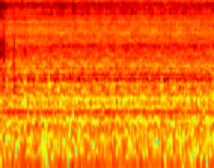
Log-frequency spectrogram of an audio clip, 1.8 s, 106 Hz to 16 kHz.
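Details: 2006 Lexus IS 250 AWD that previously would not start, crank or power up (no dash, no accessories), now idling. Steady, even low idle with no misses, knocks or stumbles; normal running.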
